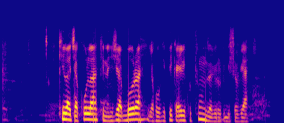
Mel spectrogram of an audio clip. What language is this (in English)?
Swahili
